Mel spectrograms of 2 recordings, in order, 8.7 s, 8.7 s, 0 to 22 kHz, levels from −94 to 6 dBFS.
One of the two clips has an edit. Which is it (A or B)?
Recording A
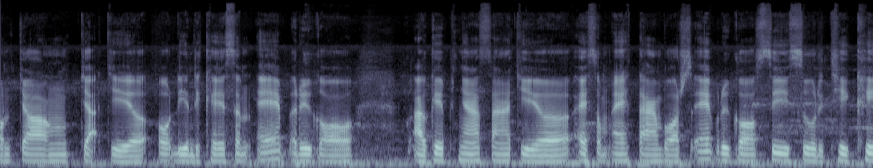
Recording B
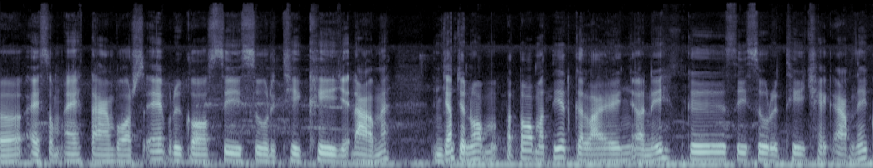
B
